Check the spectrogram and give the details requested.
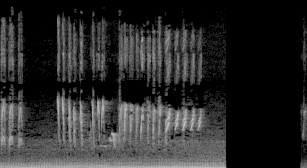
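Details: Greater green leafbird lure song: rapid high chattering notes and a rising whistle for about three seconds, then abrupt silence and a brief resumption at the end.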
